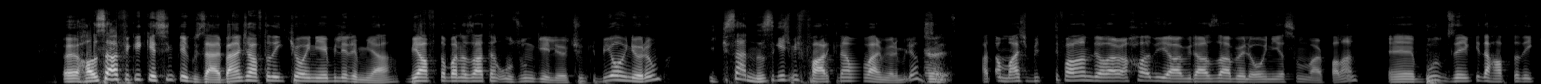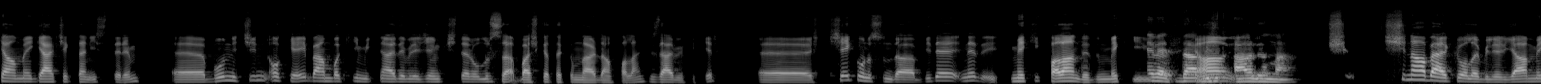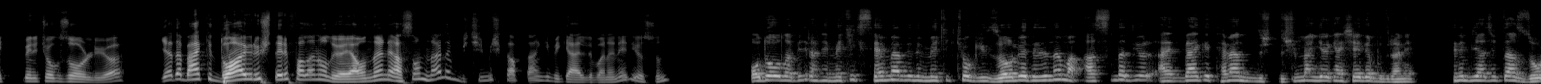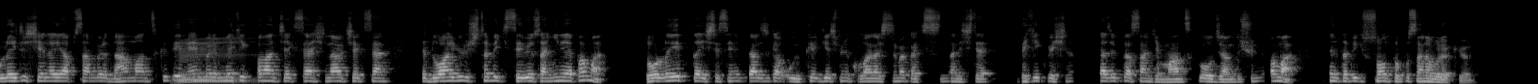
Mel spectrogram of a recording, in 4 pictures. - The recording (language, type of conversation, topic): Turkish, advice, Yatmadan önce ekran kullanımını azaltmak uykuya geçişimi nasıl kolaylaştırır?
- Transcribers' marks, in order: other background noise; in English: "okay"; other noise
